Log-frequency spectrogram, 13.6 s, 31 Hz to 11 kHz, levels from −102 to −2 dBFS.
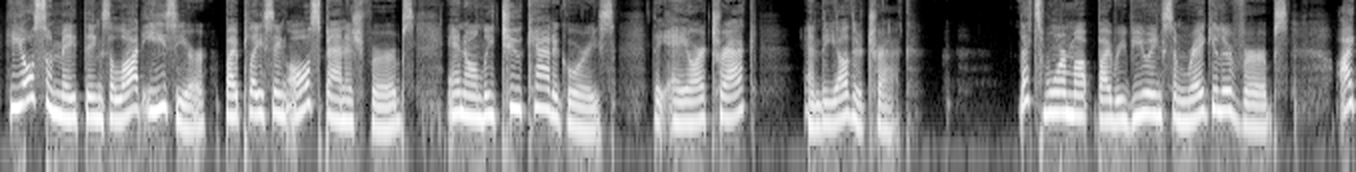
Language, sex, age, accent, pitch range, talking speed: English, female, 50-69, American, 175-235 Hz, 140 wpm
